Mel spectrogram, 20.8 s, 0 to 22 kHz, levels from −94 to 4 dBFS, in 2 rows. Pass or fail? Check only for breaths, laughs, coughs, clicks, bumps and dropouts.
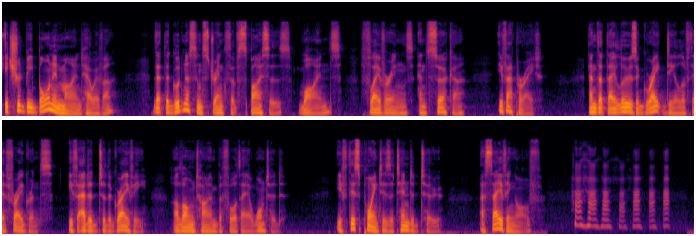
fail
